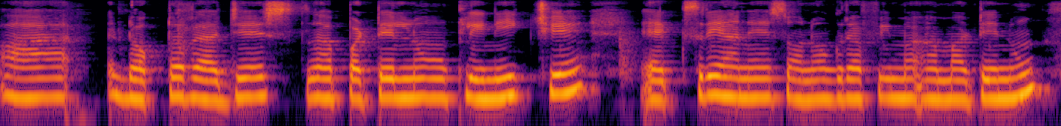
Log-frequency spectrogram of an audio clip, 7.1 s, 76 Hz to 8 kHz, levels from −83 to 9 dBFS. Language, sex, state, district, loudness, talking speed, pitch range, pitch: Gujarati, female, Gujarat, Valsad, -15 LUFS, 100 wpm, 210-230 Hz, 220 Hz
